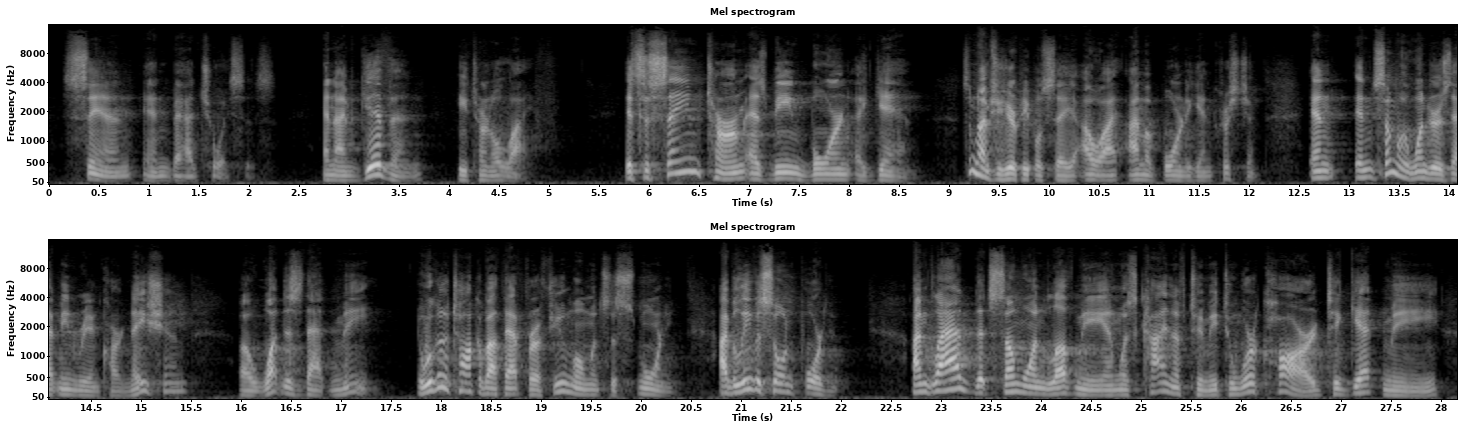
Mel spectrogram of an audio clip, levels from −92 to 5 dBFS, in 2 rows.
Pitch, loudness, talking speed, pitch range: 115 Hz, -27 LUFS, 170 wpm, 100-145 Hz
